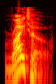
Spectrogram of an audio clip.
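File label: "righto", British English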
